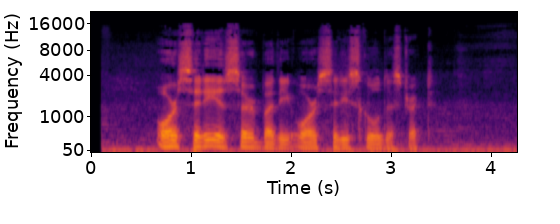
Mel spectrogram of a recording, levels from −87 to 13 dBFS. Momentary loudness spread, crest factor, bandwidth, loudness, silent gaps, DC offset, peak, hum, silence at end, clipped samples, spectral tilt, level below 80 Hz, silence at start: 24 LU; 20 dB; 16 kHz; -21 LUFS; none; under 0.1%; -2 dBFS; none; 0 s; under 0.1%; -4.5 dB/octave; -38 dBFS; 0.1 s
